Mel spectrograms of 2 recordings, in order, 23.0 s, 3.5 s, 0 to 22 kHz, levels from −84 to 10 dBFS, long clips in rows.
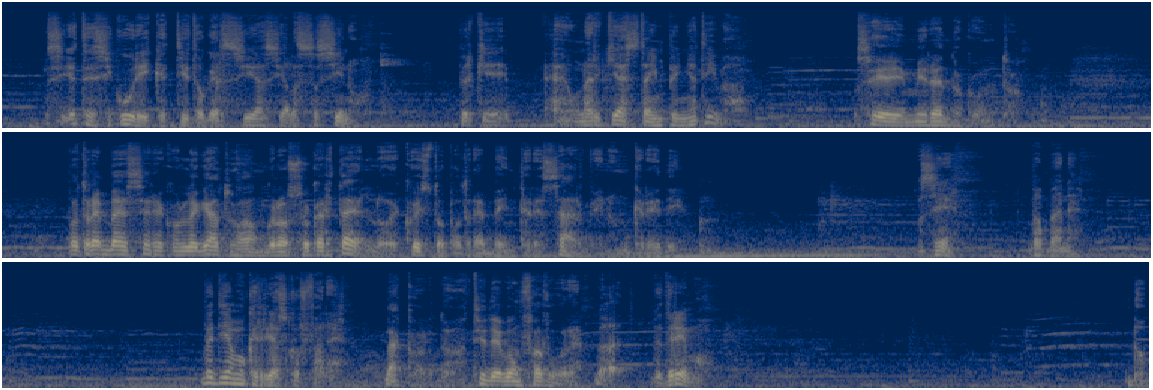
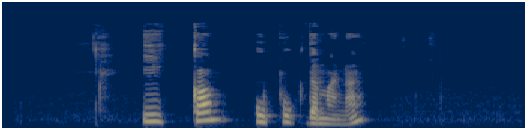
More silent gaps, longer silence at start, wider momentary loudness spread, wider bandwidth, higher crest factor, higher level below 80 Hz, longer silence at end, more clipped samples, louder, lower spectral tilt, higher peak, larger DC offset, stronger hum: neither; second, 0 s vs 0.65 s; first, 22 LU vs 11 LU; first, 16 kHz vs 11.5 kHz; about the same, 20 dB vs 24 dB; first, -54 dBFS vs -80 dBFS; second, 0 s vs 1.1 s; neither; second, -35 LUFS vs -27 LUFS; about the same, -5 dB/octave vs -5.5 dB/octave; second, -16 dBFS vs -6 dBFS; neither; neither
